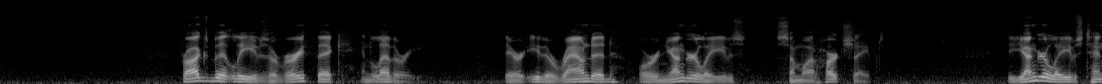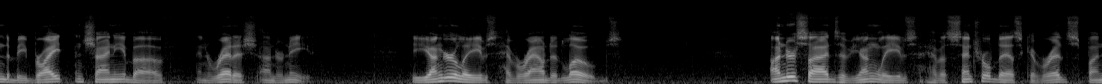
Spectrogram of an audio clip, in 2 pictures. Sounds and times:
Speech: 1.8 - 4.3, 5.0 - 8.9, 10.1 - 14.2, 15.1 - 17.3, 18.7 - 22.0.

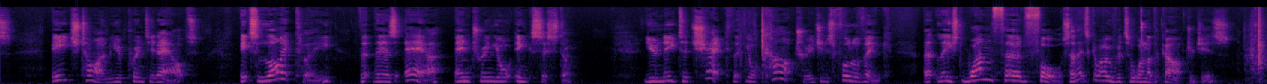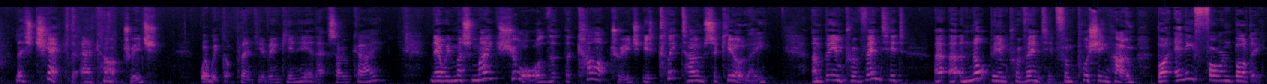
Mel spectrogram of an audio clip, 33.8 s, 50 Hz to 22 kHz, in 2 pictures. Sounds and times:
Speech: 0.0 - 7.7, 8.6 - 16.5, 17.1 - 33.7.

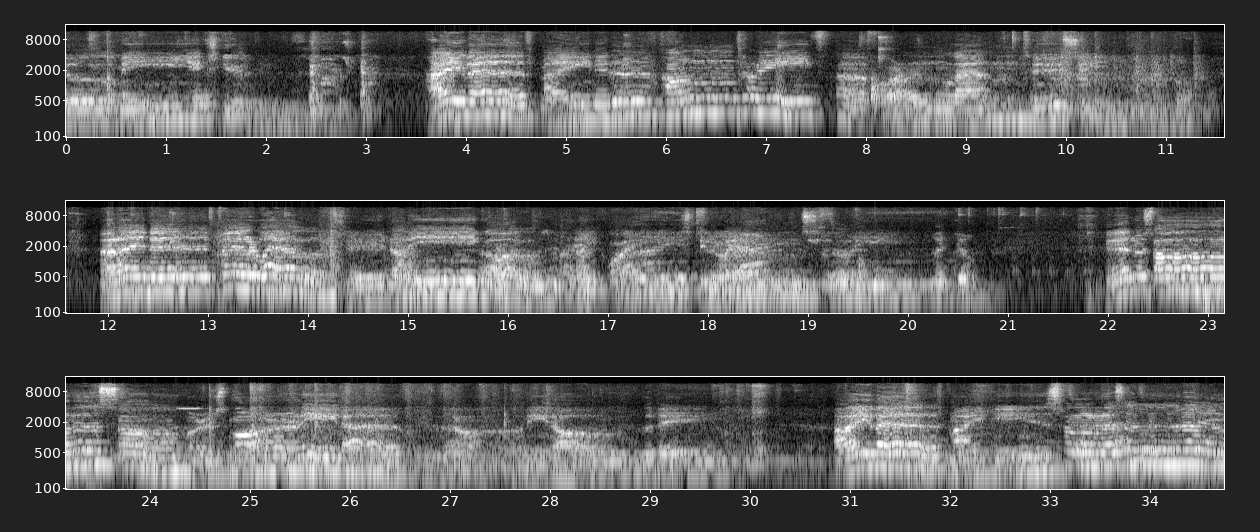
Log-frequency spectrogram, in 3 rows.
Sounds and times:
Male singing: 0.0 - 2.6, 3.6 - 20.8, 22.0 - 34.7
Female singing: 12.0 - 20.6, 30.9 - 34.7.

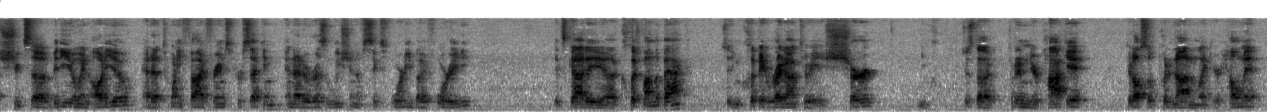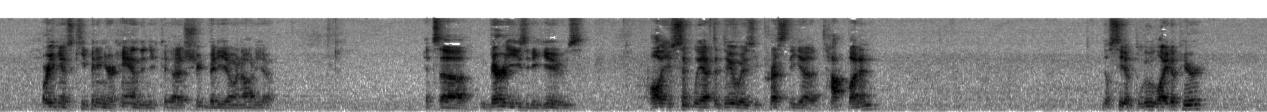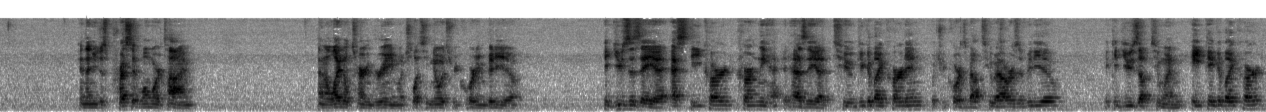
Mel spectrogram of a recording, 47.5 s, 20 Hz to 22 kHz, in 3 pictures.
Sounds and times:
Speech: 0.0 - 6.0, 6.9 - 15.8, 16.4 - 19.3, 21.1 - 23.2, 23.9 - 26.9, 29.6 - 31.0, 32.6 - 34.2, 35.6 - 38.3, 39.2 - 47.5.

